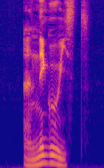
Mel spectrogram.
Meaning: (adjective) selfish; egotistic; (noun) egoist
- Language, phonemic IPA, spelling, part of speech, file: French, /e.ɡo.ist/, égoïste, adjective / noun, Fr-égoïste.ogg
